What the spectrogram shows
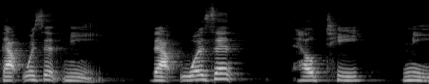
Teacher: When the T is between two consonants, it is often dropped in American English.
